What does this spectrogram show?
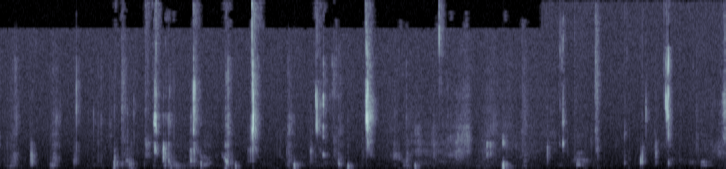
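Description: Close-up eating sounds: chewing and soft crunching of strawberry cheesecake with a crumble topping, with wet mouth clicks and a spoon scooping cake from the plastic tub. The sounds come as many short, irregular clicks and crackles.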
